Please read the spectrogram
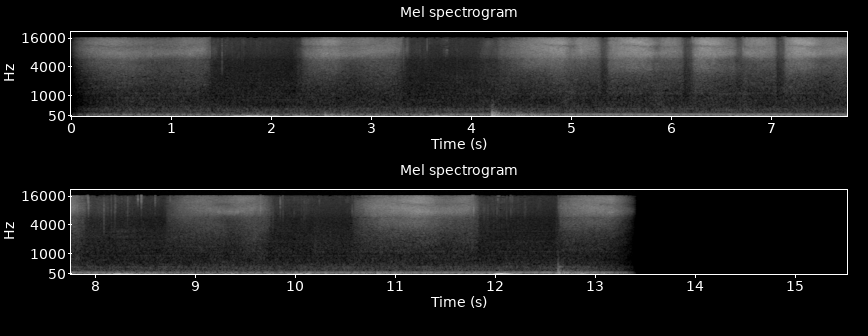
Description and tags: washing blackboard
Czech, Pansk, Panska, CZ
